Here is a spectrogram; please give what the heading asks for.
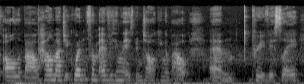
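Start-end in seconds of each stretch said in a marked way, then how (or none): none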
